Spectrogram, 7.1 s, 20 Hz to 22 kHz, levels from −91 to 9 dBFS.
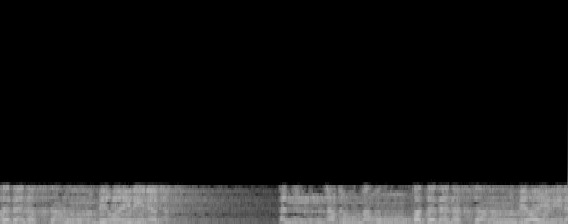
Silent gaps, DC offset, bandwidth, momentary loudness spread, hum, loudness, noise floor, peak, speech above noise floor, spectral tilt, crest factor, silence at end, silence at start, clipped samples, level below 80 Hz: none; under 0.1%; 4.1 kHz; 11 LU; none; -24 LUFS; -49 dBFS; -8 dBFS; 24 dB; -0.5 dB/octave; 18 dB; 0 s; 0 s; under 0.1%; -62 dBFS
